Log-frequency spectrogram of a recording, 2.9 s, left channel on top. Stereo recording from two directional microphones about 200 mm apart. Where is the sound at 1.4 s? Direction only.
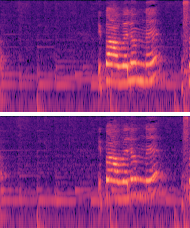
35° left (ahead or behind).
